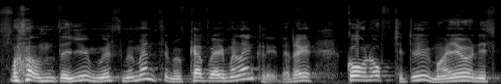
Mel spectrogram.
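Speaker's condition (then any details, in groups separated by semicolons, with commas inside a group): Deafness; cannot hear own voice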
